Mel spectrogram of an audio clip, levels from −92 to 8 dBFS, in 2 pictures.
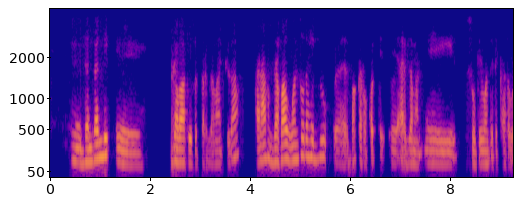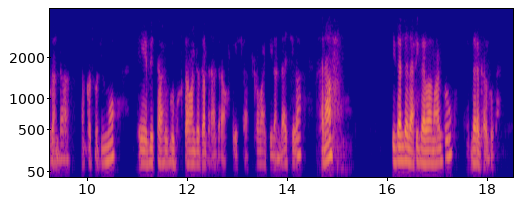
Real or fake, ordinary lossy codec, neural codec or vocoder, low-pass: fake; AAC, 32 kbps; codec, 16 kHz in and 24 kHz out, 1.1 kbps, FireRedTTS-2 codec; 3.6 kHz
